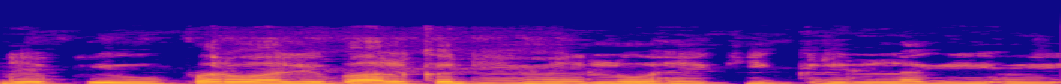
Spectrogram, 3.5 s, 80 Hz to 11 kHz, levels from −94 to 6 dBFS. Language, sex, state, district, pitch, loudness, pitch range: Hindi, male, Uttar Pradesh, Gorakhpur, 110 Hz, -16 LUFS, 105-110 Hz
